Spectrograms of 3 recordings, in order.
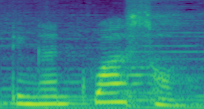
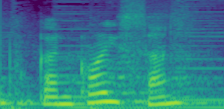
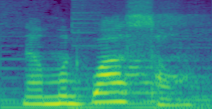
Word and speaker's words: croissant: Mulai sekarang benerin pengucapanmu saat memesan menu ini dengan croissant. Jauh banget bukan dari kata-katanya, jadi bukan croissant, namun croissant.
